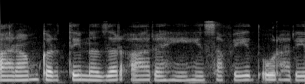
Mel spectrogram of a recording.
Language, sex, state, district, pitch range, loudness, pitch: Hindi, female, Himachal Pradesh, Shimla, 195-210 Hz, -19 LUFS, 200 Hz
